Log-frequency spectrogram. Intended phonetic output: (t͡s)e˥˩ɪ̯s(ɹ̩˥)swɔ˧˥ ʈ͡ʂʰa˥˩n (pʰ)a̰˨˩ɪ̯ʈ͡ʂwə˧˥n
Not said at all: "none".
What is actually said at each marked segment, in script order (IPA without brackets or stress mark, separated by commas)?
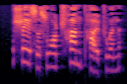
ʂ, ɹ̩˩, pʰ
